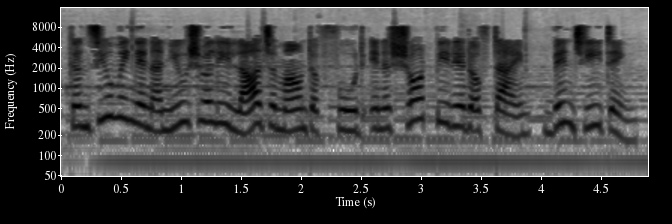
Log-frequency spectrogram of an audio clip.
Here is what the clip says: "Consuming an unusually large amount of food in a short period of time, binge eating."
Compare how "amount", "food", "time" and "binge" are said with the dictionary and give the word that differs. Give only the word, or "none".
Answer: binge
